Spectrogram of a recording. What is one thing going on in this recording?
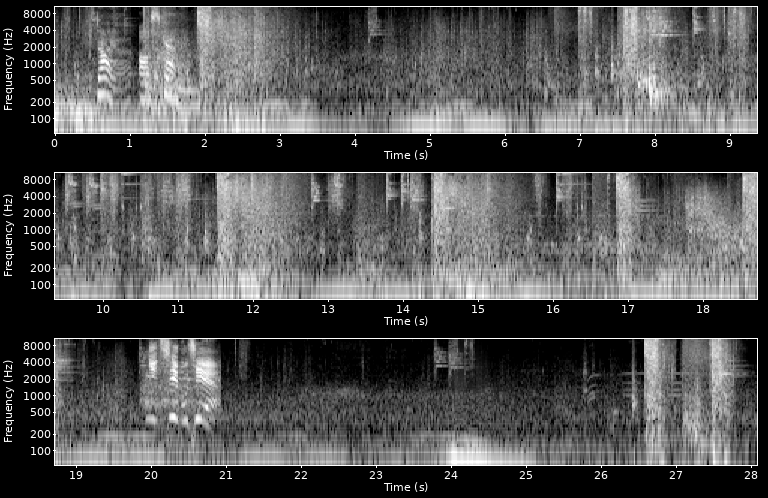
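Fantasy battle sound effects of weapons striking and spells bursting come in sharp, repeated bursts.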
